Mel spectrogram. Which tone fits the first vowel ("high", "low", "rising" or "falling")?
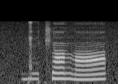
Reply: low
